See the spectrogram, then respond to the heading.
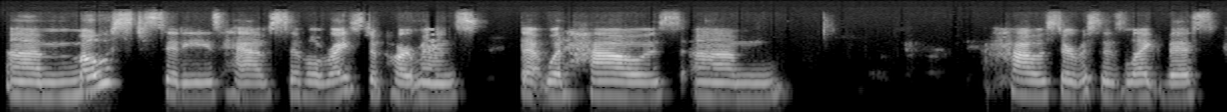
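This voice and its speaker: A woman speaking off the cuff as a political candidate at a forum, careful in her wording and often pausing to rephrase. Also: medium pitch, fairly even intonation, a bit bright. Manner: careful, hedging, pauses to reword.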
